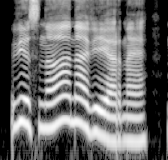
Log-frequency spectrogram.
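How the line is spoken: Meaningful drawl. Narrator (Russian): многозначительно протянул свекромонстр

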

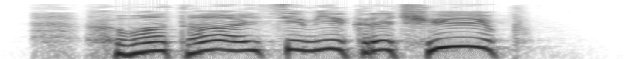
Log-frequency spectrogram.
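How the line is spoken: Yelling leader. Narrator (Russian): заорал главный древний

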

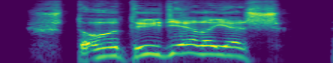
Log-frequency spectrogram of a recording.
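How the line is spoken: Samurai barking. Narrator (Russian): рявкнул самурай

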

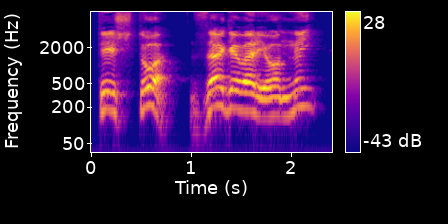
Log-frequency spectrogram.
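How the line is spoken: Angry grumble. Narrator (Russian): зло пробурчал Игорь

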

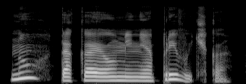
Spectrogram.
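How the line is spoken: Man's wry snort. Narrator (Russian): хмыкнул мужчина

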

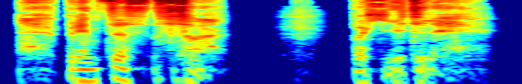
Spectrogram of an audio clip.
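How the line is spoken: Hoarse wheeze. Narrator (Russian): прохрипел он

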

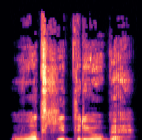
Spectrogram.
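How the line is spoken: Laughing. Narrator (Russian): Я рассмеялся

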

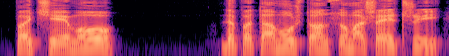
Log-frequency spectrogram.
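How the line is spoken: Barked. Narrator (Russian): рявкнул начальник уголовного розыска

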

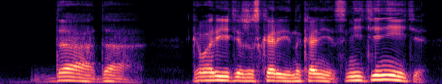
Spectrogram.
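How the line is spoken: Impatient exclamation. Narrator (Russian): воскликнул Немаркетинг в страшном нетерпении

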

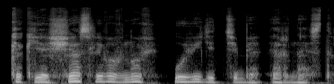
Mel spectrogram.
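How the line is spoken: Tender whisper. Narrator (Russian): ласково прошептала Сенбернарша

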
